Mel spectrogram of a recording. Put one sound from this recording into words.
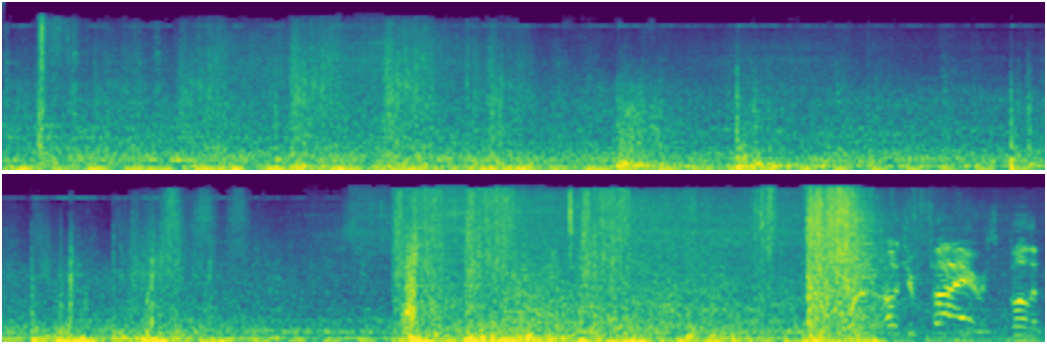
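A low engine rumble drones steadily.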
